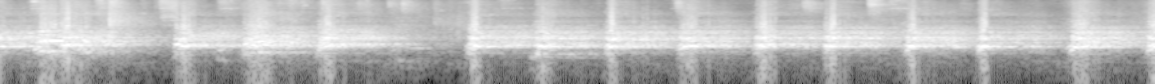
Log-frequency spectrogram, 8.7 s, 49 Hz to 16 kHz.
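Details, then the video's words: Dogs at The Barking Lot, 1/2/15, barking almost nonstop: harsh, overlapping barks pile into a continuous clamour, with sharp, loud strikes roughly every half second to second. "The Barking Lot"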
